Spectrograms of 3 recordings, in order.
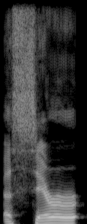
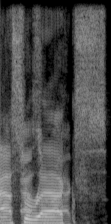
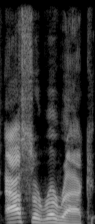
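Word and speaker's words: Acererak: of Horrors light, as a Sararak. I don't actually know how it's said, but I always say Asarak. Asarak has a little clone. Sorry, it's Asararak. That's right. So there's another R in there.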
